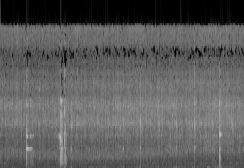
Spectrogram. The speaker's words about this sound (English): Well, I'll pour you a nice big glass so you can enjoy. Oh, hold it up more to the microphones. Oh yeah, we got bubbles going on. Oh, that sound's coming through so nicely.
